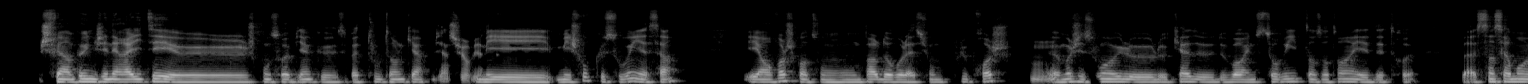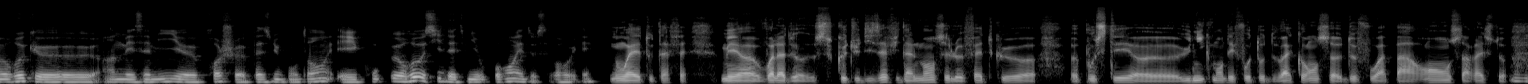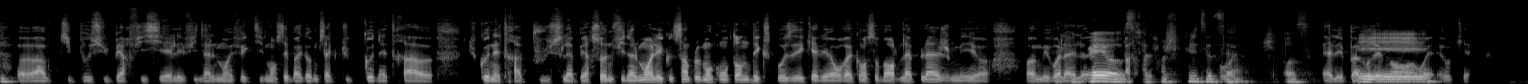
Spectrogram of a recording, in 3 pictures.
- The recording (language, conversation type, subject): French, podcast, Est-ce que tu trouves que le temps passé en ligne nourrit ou, au contraire, vide les liens ?
- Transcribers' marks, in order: drawn out: "heu"; other background noise; tapping; unintelligible speech; trusting: "Après, on se rapproche plutôt de ça, je pense. Et"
